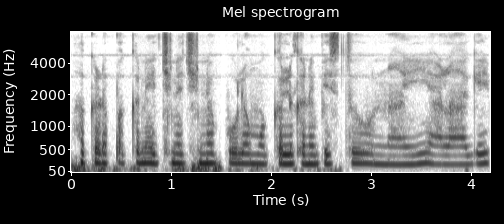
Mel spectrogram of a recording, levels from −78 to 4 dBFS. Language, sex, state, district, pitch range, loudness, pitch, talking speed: Telugu, female, Andhra Pradesh, Annamaya, 190-210 Hz, -17 LUFS, 200 Hz, 130 wpm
